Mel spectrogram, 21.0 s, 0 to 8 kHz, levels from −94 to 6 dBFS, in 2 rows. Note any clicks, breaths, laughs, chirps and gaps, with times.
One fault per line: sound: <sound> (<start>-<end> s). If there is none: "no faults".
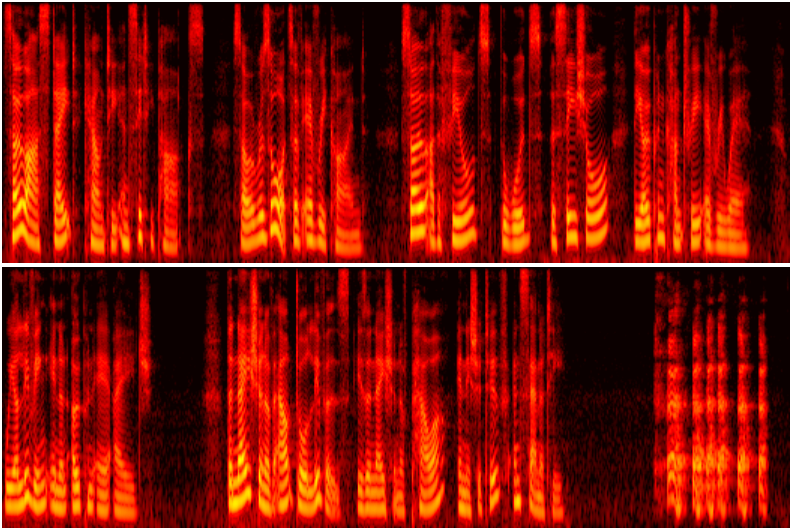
sound: laugh (19.2-20.7 s)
